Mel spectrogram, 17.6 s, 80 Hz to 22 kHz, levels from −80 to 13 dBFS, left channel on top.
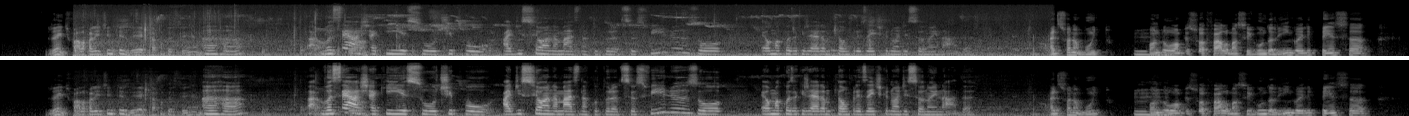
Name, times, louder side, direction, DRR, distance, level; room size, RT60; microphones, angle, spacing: voice 1, 0.6-1.8 2.1-2.6 3.9-4.6 13.1-13.7 14.4-17.1, left 2 dB, 35° left, 0.5 m, -30 dB
sound 1, 0.9-13.2, left 6 dB, 90° left, 0.4 m, -32 dB
voice 2, 2.5-3.1 3.8-9.0 9.5-12.2 14.2-14.7, right 5 dB, 30° right, 0.5 m, -27 dB
6.2 x 2.3 x 3.4 m
head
